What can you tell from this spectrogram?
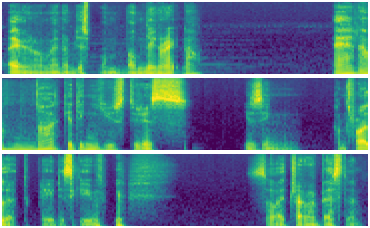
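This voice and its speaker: A man casually chatting while gaming, speaking softly and haltingly into a home mic. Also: low-pitched, slightly rough, no room sound. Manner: soft-spoken, halting, hushed. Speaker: game streamer. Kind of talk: casual gameplay commentary. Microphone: newly set up home mic. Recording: home mic with game music behind.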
